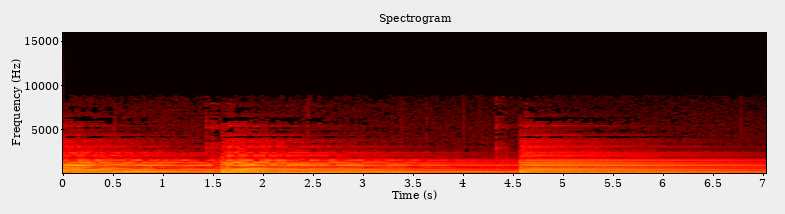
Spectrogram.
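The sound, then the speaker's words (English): A 16th-century village clock tower, lit up and still running at the end of an avenue of trees, ticks twice, slow and heavy, about three seconds apart, each tick ringing into a steady resonant metallic hum. Moderately loud, with no voices. “An avenue of trees leads us to a 16th-century clock tower, lit up and still going.”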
